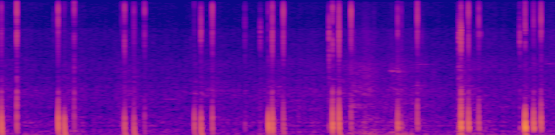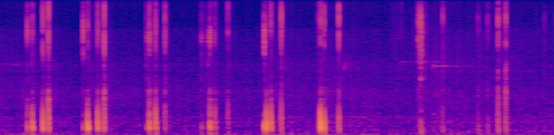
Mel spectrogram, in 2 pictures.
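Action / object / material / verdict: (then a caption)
tap / hard-covered notebook with coated board cover / coated board / none. Long manicured nails tap and scratch a medium, flat blue hardcover notebook held upright beside a microphone. It makes quiet, dry clicks in quick bursts and clusters, with a low-mid hollow body and thin bright tips that die away almost instantly. Faint scratching fills the gaps between taps.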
